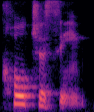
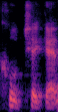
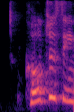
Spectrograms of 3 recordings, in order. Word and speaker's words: colchicine: in nursing school is colchicine okay colchicine which if you sounded out phonetically it looks like cool chicken okay but it's not pronounced cool chicken it it's colchicy but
